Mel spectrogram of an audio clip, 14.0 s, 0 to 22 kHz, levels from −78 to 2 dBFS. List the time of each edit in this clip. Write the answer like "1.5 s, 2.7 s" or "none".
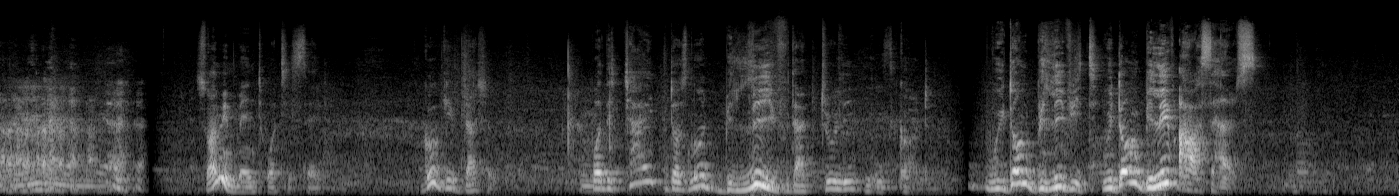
1.5 s, 9.8 s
